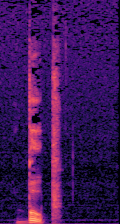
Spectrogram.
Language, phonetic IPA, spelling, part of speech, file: Polish, [bup], bób, noun, Pl-bób.ogg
